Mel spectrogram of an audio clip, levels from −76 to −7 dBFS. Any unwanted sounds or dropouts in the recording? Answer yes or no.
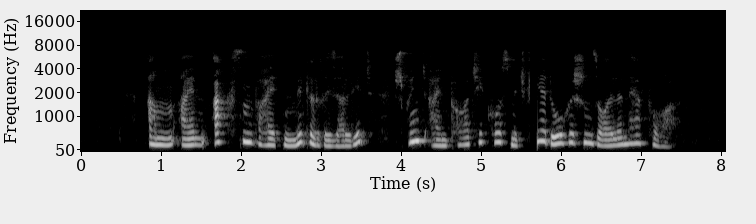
yes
